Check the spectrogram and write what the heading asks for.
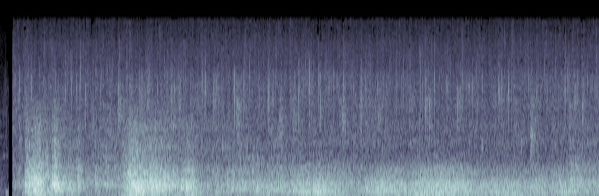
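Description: A heavy, steady downpour hisses throughout while two deep thunder rumbles roll in near the start, the second loud and prolonged before fading back into the pounding rain.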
